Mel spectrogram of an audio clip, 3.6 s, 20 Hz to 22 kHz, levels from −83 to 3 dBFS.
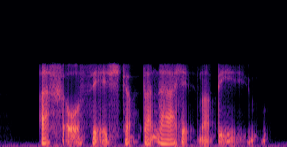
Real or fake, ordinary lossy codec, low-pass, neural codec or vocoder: fake; Opus, 64 kbps; 3.6 kHz; autoencoder, 22.05 kHz, a latent of 192 numbers a frame, VITS, trained on many speakers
